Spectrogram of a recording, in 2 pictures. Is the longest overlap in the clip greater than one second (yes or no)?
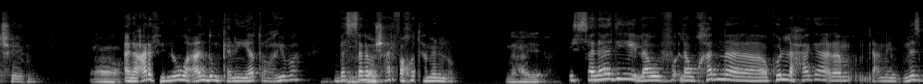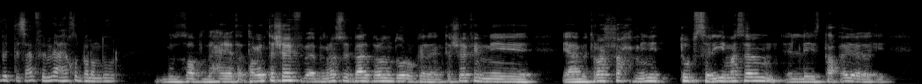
no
